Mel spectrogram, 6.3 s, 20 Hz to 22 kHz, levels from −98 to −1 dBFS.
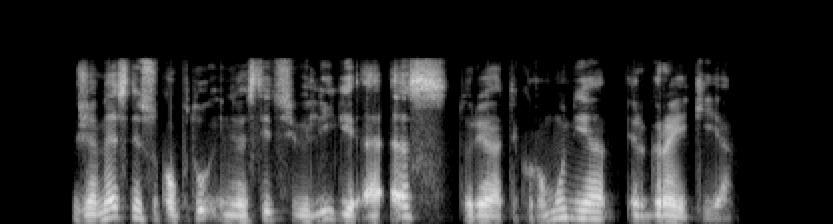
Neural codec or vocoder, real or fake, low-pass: none; real; 7.2 kHz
